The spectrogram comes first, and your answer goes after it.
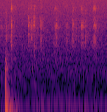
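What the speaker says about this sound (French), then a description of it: "si vous entendez des clics de souris ou des clics de clavier" A single sharp click is followed by a quick patter of light computer keyboard keystrokes, close and fairly quiet, over faint room noise.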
